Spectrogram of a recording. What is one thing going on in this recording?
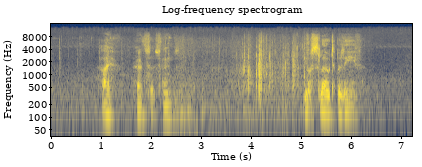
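A second man answers in a low, calm voice.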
